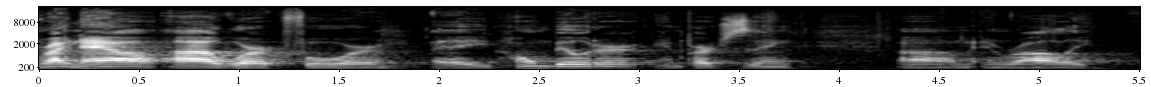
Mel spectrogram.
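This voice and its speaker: Here a man speaks at a fairly slow pace with monotone, flat intonation. His loudness swings widely, and there is audible room echo. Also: medium pitch for a man. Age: 20s. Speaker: applicant for town board. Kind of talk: public statement at a meeting. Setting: town board meeting. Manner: hesitant, many fillers.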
